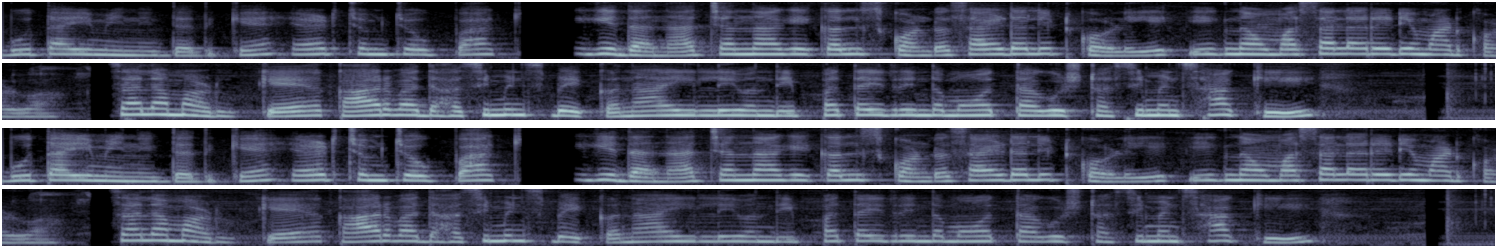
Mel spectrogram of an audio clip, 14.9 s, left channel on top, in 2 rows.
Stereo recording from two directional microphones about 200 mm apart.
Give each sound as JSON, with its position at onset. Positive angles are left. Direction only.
{"t": 0.0, "sound": "a woman's voice", "side_deg": -25}
{"t": 2.9, "sound": "speech", "side_deg": -10}
{"t": 8.0, "sound": "speech", "side_deg": 10}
